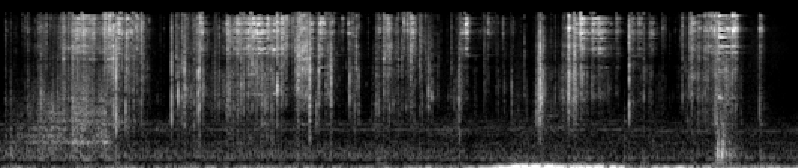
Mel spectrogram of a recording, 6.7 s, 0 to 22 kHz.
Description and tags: Handling Keychain on Kitchen Counter
Taken at about 8am on a Friday in my home kitchen in Los Angeles, CA. I used a Tascam DR-07MK2 recorder. I simply picked up my keys from the counter and put them back down.
domestic-sounds, home, keychain, keys, kitchen, los-angeles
